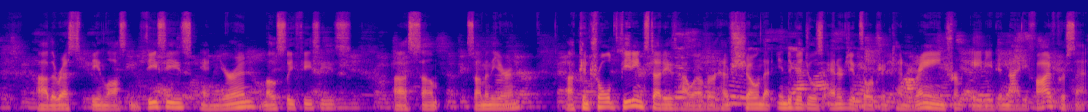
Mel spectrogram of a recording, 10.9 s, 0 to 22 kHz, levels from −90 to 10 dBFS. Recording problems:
background chatter; loud; throughout; 3 voices, 10 dB below the speech

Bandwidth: 14.5 kHz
